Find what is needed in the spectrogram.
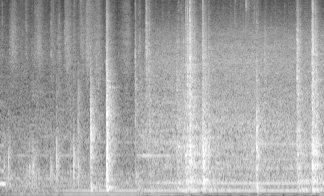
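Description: Oven door opened and metal cake tins set and slid onto the oven's wire rack: a string of knocks, clacks and scrapes, the loudest knock about two seconds in and a cluster of clatters near four seconds.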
